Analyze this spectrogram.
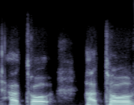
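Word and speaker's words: הטובים: So Tovim should flow. It shouldn't be separated. Hatovim. They are separate syllables. To Yeah. and then Vim. But I'm not is throwing one- in a break, right? There should never be a break unless there's an aleph or an ayin sound. There's no aleph here. Okay. So to, Hatovim. ha is one syllable. To is the second syllable. Vim is the third.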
